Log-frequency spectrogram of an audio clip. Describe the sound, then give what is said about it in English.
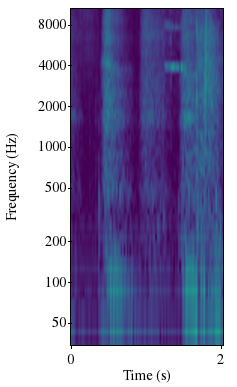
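A heavy door slides with two loud whooshing sweeps over a low mechanical rumble, ending as it shuts and its battery-powered lock seems to latch. No one speaks. “The door locks are on batteries.”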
